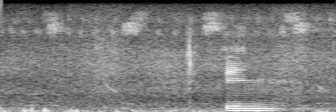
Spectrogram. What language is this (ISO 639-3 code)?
sat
